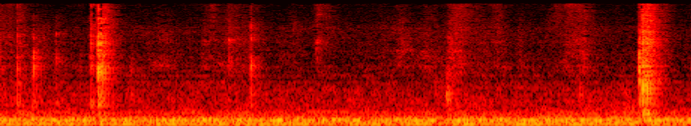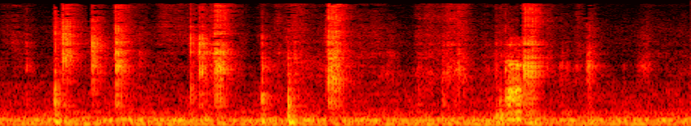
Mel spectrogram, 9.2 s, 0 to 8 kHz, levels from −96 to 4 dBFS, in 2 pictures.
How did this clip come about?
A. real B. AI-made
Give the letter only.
A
